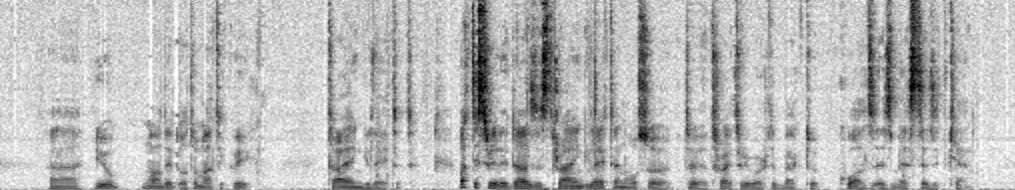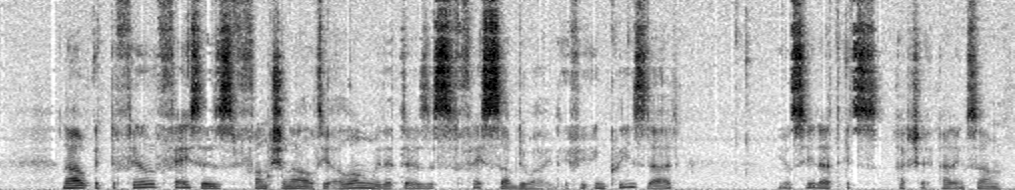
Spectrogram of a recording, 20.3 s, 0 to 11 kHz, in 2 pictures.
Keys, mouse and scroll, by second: 2.1 middle click, 5.5 shift+middle click, 6.0 middle click, 6.6-7.1 scroll up 2, 7.1 middle click, 7.9-8.6 scroll down 1, 16.4 click, 17.5 click, 18.5 click.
